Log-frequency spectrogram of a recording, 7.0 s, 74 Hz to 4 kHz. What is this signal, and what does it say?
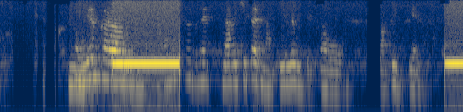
Ringback tone (Europe, 425 Hz), with speech.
